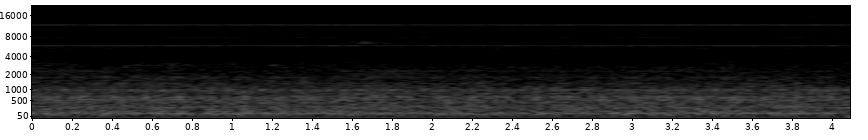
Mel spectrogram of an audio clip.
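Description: Faint steady low hum inside a stationary car's cabin.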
